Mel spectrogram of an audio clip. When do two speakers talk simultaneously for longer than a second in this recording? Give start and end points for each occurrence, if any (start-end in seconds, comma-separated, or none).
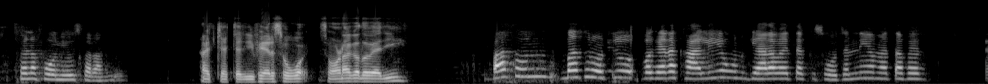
none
